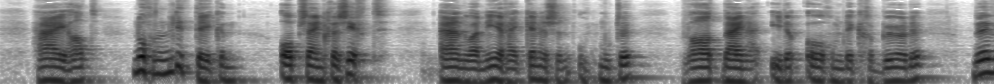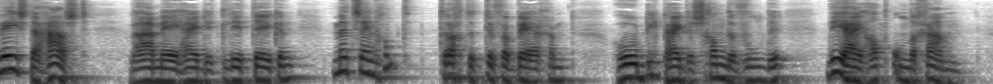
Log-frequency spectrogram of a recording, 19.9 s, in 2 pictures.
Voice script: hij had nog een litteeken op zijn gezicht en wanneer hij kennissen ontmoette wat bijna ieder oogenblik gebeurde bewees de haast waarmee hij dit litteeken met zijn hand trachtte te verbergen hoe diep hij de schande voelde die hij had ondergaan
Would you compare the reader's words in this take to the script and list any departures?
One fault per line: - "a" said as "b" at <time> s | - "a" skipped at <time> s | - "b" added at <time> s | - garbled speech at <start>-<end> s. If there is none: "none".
none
